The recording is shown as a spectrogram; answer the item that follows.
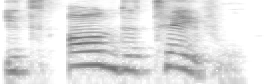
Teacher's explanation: So the fact that the bag is something that both people know about, it makes not the bag being the important thing of the conversation. So as the most important thing in this case is the current location of the bag, we are stressing the preposition on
